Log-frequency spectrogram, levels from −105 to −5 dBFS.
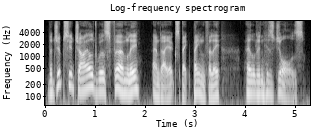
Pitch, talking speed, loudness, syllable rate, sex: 120 Hz, 145 wpm, -19 LUFS, 4.2 syllables/s, male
